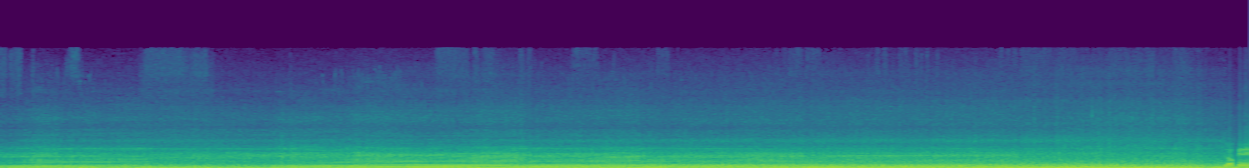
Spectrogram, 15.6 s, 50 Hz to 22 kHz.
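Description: Voge 900 DSX motorcycle engine droning steadily while riding, loud and continuous with wind rush, the pitch rising and falling through gear changes across the whole stretch.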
